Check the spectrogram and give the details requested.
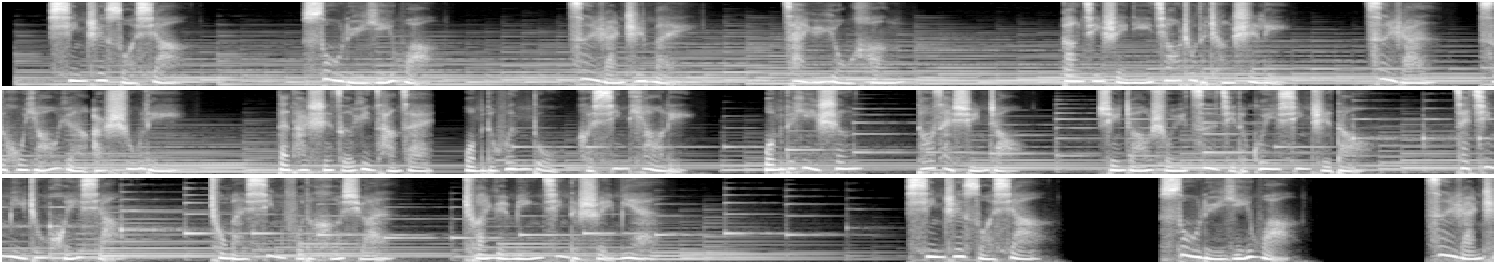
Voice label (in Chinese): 女 广告 地产; 卓正颐和雅园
